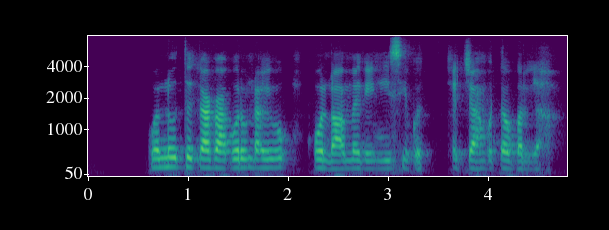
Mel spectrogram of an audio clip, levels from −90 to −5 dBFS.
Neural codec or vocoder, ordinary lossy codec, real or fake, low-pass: codec, 16 kHz, 0.8 kbps, ZipCodec; none; fake; none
